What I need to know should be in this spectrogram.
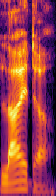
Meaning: unfortunately
- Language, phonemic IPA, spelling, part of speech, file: German, /ˈlaɪ̯dɐ/, leider, adverb, De-leider.ogg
